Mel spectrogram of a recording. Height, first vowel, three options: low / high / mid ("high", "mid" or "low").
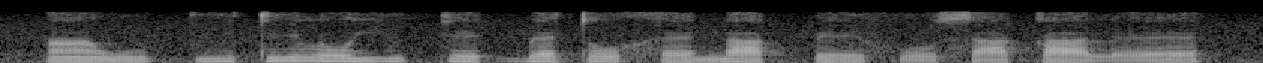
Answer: low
